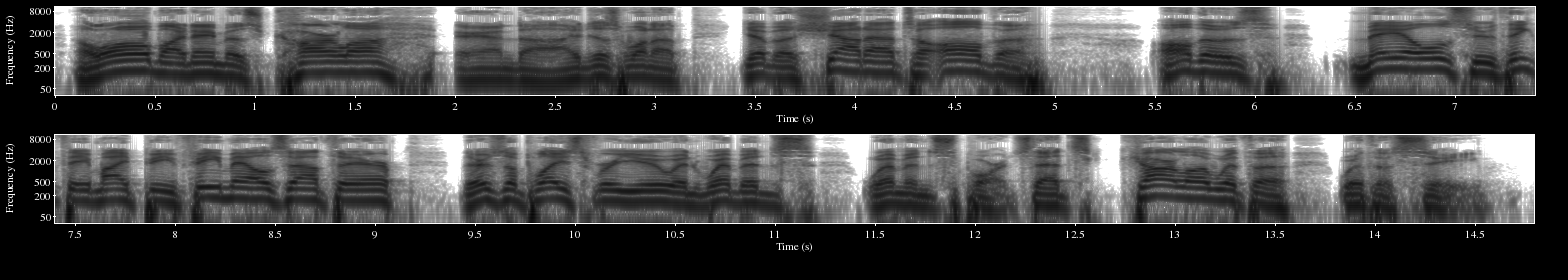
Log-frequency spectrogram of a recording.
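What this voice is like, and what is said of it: Very deep voice. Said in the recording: “Very deep voice you have.”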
